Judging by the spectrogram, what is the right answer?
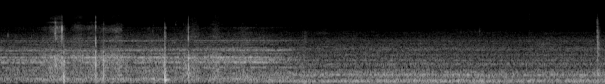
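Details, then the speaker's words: Hcalory 8 kW diesel heater mounted outside an off-grid cabin, running after the glow plug heats: a steady fan whoosh and soft even hum, with a few handling taps early on. Normal running. "okay I can hear the the pump ticking all right so that's starting to warm up"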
